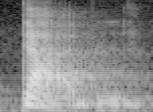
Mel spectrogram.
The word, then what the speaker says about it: table: Une table. Une table. And notice that the stress is on the ta. So, une table. And don't say table, it's ta.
